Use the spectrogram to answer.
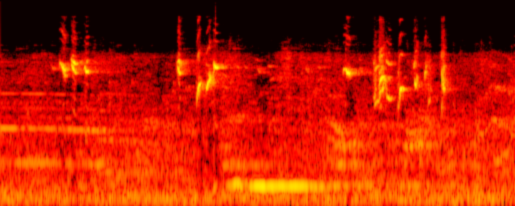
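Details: Juvenile Widani European goldfinch learning its song: short clusters of high, tinkling chirps and twitters, loosely spaced, over a constant background hum.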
